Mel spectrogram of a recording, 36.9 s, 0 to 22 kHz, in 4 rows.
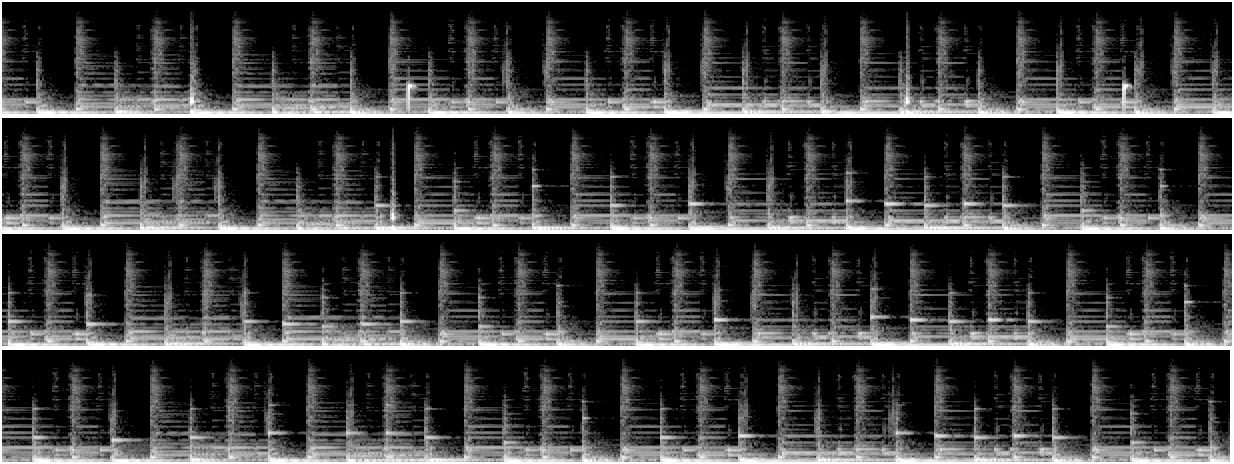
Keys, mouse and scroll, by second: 2.0 click, 4.2-16.9 drag, 6.3 Return, 13.0 g, 17.8-18.3 scroll up 1, 19.0 g, 20.3 click, 21.0 g, 24.0 click, 24.4-25.3 scroll down 2, 25.3 shift+middle click, 26.0-27.0 scroll up 3, 27.0-27.3 scroll up 1, 27.3 scroll down 2, 28.8 scroll up 1, 29.4 shift+middle click, 31.4-32.4 scroll down 1, 32.7-33.1 scroll up 1, 33.3-33.7 scroll down 1, 35.8 click.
